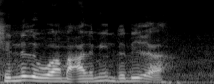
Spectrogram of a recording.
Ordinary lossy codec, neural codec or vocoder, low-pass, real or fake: none; vocoder, 44.1 kHz, 128 mel bands, Pupu-Vocoder; none; fake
